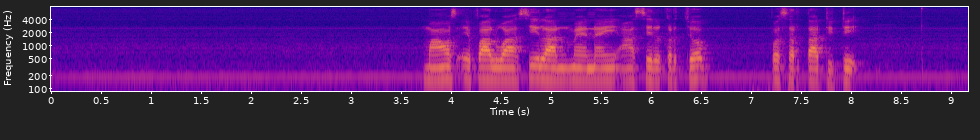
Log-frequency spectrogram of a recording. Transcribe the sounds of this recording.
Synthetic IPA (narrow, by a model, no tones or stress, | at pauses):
maɔsefaluasilanmɛnɛiʔasɪlkərd̥ʒ̥ɔ̤ | pəsərt̪ad̪̥i̤d̪̥ɪʔ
